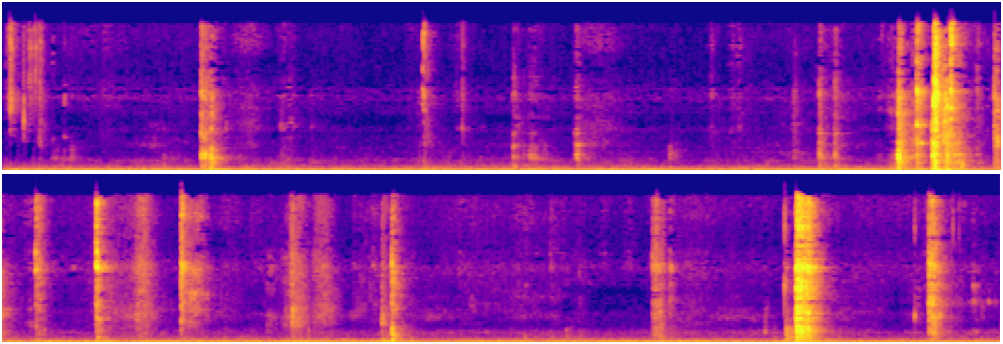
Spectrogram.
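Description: Light clicks and clinks of chopped cashews and almonds being picked from a small ceramic bowl and scattered over a plate of salad, with two louder clatters of crockery, about seven seconds in and near the end.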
